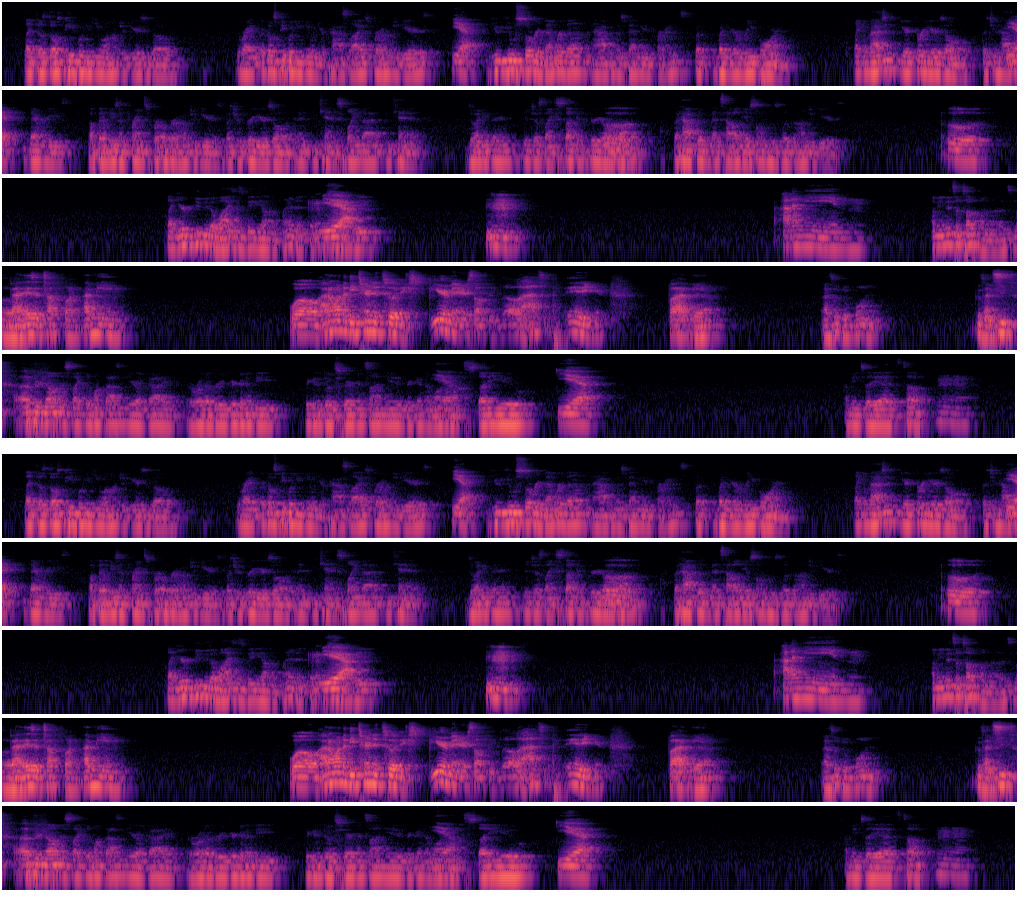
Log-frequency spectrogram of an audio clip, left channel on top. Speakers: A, on the left; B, on the right.
A: like those those people you knew one hundred years ago, right? Or those people you knew in your past lives for one hundred years.
B: yeah,
A: You you still remember them and have them as family and friends, but when you're reborn, like imagine you're three years old, but you have
B: yeah.
A: memories of families and friends for over 100 years but you're three years old and it, you can't explain that you can't do anything. You're just like stuck in the three year
B: Ooh,
A: old body, but have the mentality of someone who's lived a hundred years.
B: ooh,
A: Like you're you'd be the wisest baby on the planet, but
B: yeah.
A: you're still a baby.
B: Hmm. I mean,
A: I mean, it's a tough one though. It's no,
B: that is a tough one. I mean, well, I don't want to be turned into an experiment or something, though. <laughs> That's the thing. But I mean,
A: yeah,
B: Yeah.
A: that's a good point. Because
B: that's
A: if you
B: tough.
A: if you're known as like the one thousand year old guy or whatever, you're gonna be they're gonna do experiments on you. They're gonna
B: Yeah.
A: want to study you.
B: Yeah.
A: I mean, so yeah, it's tough,
B: Hmm.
